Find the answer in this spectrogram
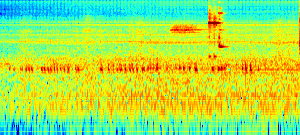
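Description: An HTC Desire HD smartphone's camera app sounding a short electronic tone with a few taps about four seconds in, as video recording starts, over a faint steady hum.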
